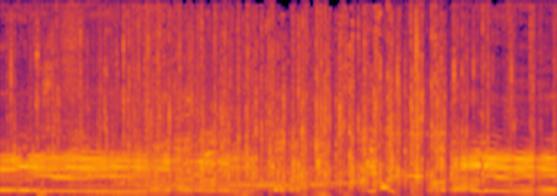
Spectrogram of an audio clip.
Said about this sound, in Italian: Ma che lì che applaudono? Ma quei somali che applaudono. Scusami, quei somali che lì applaudono.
